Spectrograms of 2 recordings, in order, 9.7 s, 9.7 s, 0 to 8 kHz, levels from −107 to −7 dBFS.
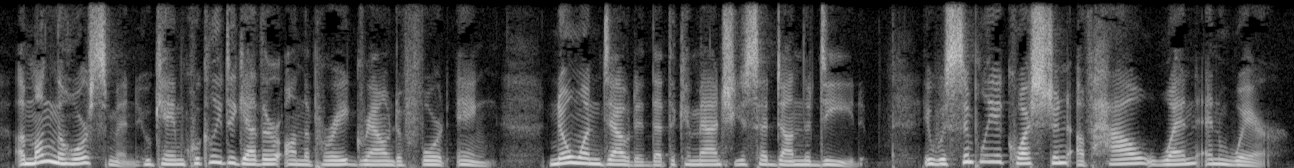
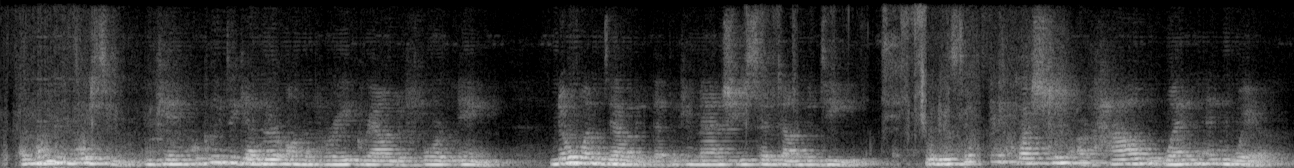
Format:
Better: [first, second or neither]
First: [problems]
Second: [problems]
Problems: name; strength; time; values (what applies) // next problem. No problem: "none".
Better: first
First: none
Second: noise reduction (neural separator model SepFormer DNS4)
